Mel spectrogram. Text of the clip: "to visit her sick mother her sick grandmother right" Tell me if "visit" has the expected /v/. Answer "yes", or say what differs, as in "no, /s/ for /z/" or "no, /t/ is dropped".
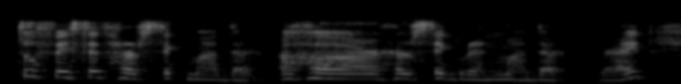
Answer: no, /f/ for /v/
